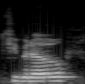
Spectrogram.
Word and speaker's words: Cubano: Um so, Trout uh you know, connect with Matt Cubido. Are we pronouncing that correctly?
